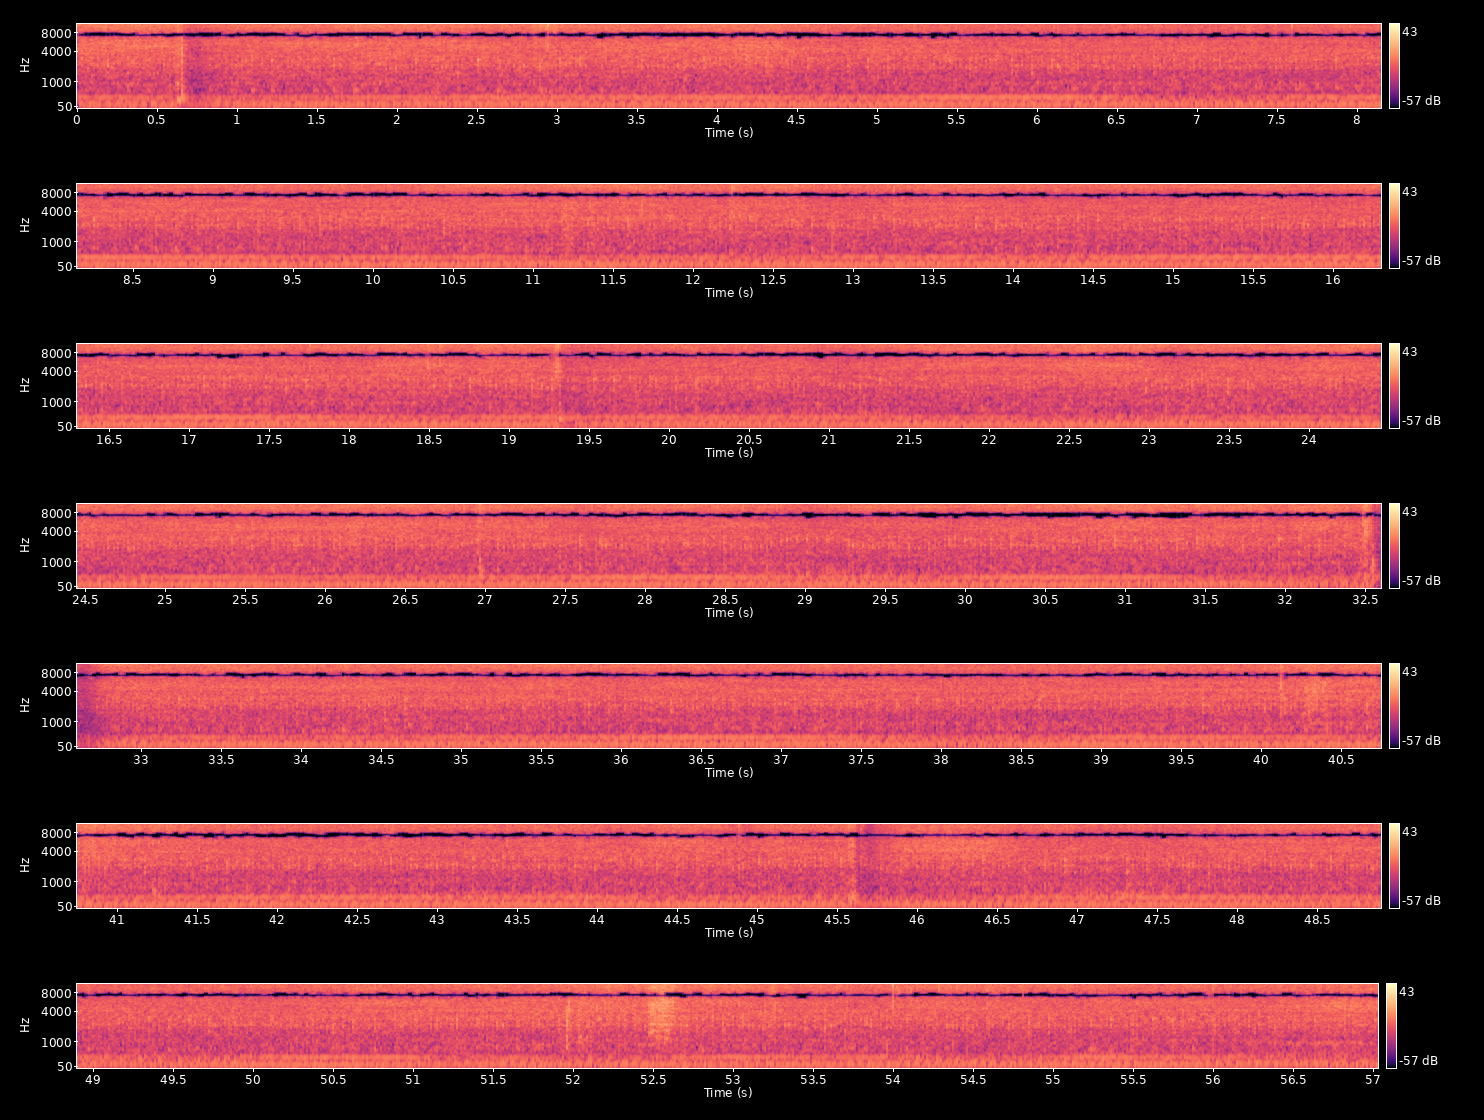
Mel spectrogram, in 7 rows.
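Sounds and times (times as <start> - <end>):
boat engine running: 0.0 - 57.0.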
